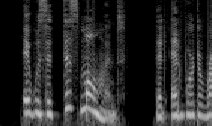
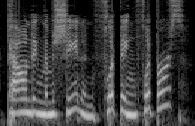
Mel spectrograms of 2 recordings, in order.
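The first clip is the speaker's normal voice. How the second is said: usual speaking voice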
